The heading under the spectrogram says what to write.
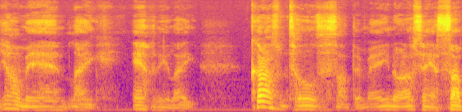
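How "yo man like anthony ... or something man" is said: soft, hushed, whispered half-whisper. Retelling asking for music on a late-night drive: imitating own whisper. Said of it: "I finally just kinda whisper".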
